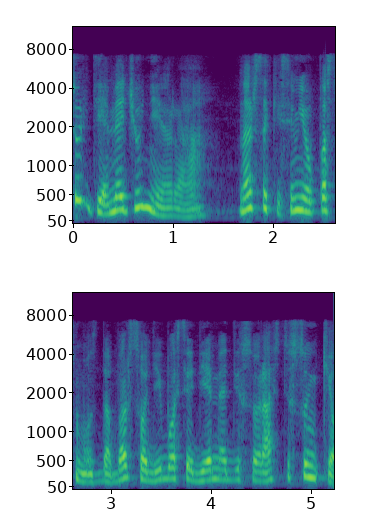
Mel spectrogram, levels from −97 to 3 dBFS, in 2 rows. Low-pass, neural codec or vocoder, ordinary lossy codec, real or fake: 7.2 kHz; none; AAC, 48 kbps; real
